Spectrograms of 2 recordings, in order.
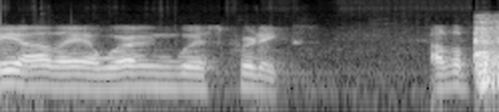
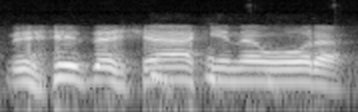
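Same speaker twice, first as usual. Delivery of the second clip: mock Aussie accent; 4 semitones higher, slower than usual. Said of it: "the only thing they know how to say is".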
